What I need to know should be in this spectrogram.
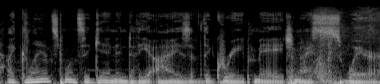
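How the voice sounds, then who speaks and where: Very deep, gravelly-raspy male narrator. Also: lively intonation, a little mellow. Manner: measured, reflective storytelling. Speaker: storyteller. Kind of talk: first-person fantasy narration. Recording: faint music behind.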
